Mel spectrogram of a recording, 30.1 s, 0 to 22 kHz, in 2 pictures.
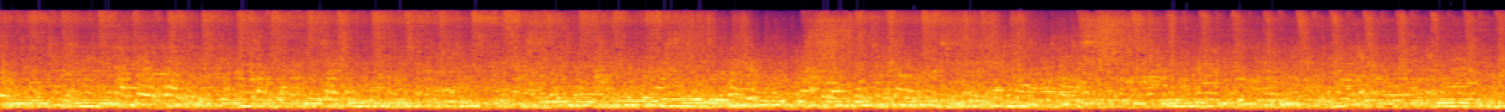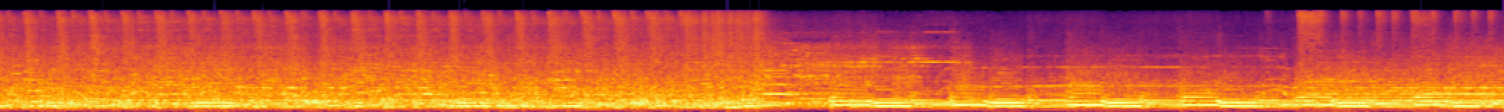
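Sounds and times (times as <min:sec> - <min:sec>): metal band playing live: 0:00.0 - 0:30.0.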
